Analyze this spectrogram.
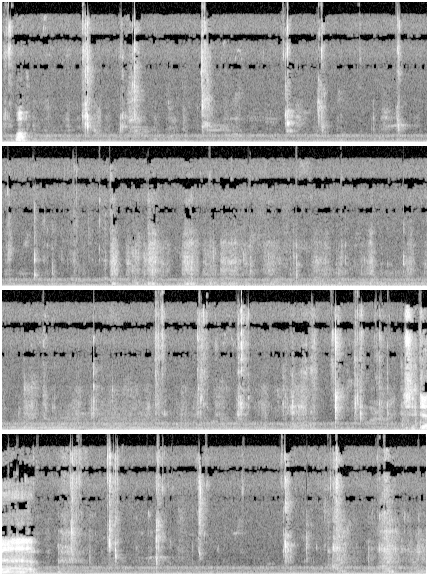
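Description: A man crunches and chews a crisp cookie close up.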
